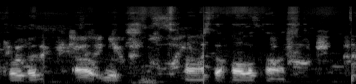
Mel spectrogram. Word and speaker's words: korban: Several other terms are in some usage among Orthodox Jews, particularly generation, they tend to use the Hebrew term korban, which we pronounce the Ashkenazi pronunciation korban, which ties the Holocaust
